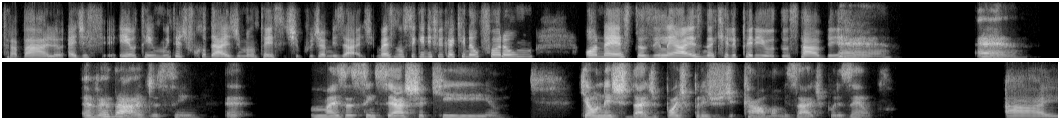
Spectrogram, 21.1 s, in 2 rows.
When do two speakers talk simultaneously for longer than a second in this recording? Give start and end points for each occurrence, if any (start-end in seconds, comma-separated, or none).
none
